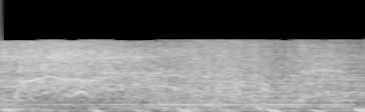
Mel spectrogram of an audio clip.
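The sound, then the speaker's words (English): A dense, continuous chorus of harsh, high shrieking cries from shrieking eels, growing louder as they are about to feed, at steady, fairly loud volume, with low thumping pulses underneath, like a swarm of creatures screeching together. “They always grow louder when they're about to feed on human flesh.”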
